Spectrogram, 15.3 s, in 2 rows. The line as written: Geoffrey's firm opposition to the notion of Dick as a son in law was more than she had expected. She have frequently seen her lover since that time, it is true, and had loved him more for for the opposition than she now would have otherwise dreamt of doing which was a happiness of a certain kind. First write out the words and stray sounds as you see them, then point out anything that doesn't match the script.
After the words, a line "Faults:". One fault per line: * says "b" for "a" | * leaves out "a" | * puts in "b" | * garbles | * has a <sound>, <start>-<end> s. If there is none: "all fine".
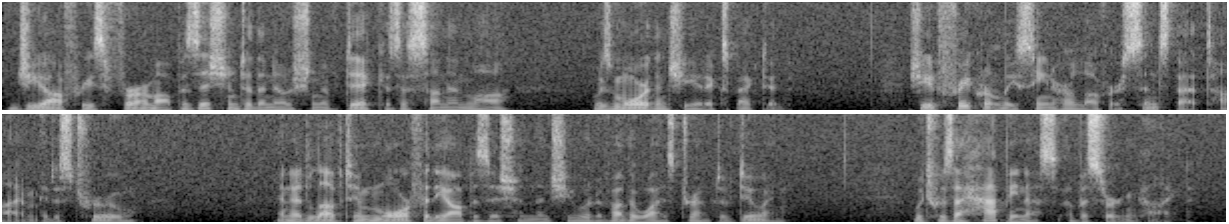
Geoffrey's firm opposition to the notion of Dick as a son in law was more than she had expected. She had frequently seen her lover since that time, it is true, and had loved him more for the opposition than she would have otherwise dreamt of doing which was a happiness of a certain kind.
Faults:
* says "had" for "have"
* leaves out "for"
* leaves out "now"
